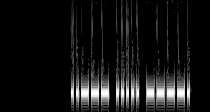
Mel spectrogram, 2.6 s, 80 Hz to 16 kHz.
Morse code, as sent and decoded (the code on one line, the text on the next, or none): ..--- ..... ----.
259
